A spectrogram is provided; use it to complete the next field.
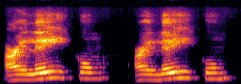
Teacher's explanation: یا لین ہو رہی ہے کیونکہ یا ساکن سے پہلے زبر فتحہ آ رہی ہے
